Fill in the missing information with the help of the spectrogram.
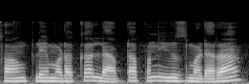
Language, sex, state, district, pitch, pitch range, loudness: Kannada, male, Karnataka, Koppal, 155 Hz, 145-160 Hz, -13 LUFS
